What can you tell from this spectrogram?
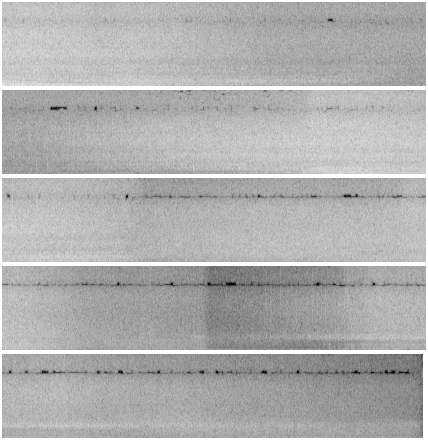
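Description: Small waves breaking and washing up a pebble beach, swelling and falling away in surges every few seconds.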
